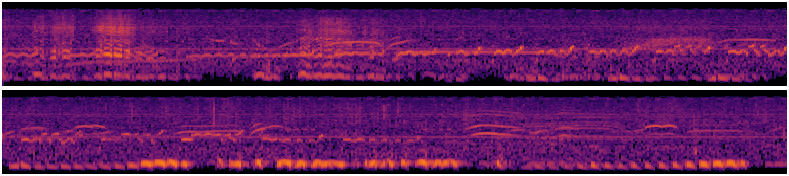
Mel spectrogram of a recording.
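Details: Black grouse at a morning lek in the Cairngorms National Park, displaying and fighting; continuous low bubbling, cooing roll that swells louder toward the end, with thin whistled bird notes and hissing sneezes above.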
